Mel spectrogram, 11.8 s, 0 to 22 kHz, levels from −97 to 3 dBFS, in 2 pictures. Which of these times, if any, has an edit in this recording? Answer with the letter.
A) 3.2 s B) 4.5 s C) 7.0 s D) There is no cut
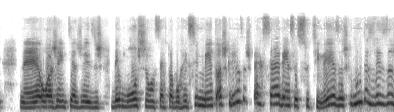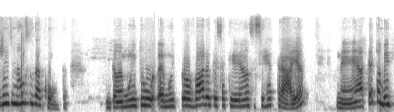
D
